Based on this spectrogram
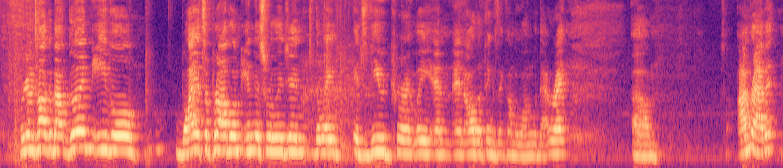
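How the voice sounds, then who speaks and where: Someone with an American accent speaks at a moderate pace, with ordinary pitch variation and long, frequent pauses. Loudness swings widely, and there is noticeable background noise. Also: man, high pitch for a man. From US South. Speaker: podcast co-host. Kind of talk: casual chat.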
